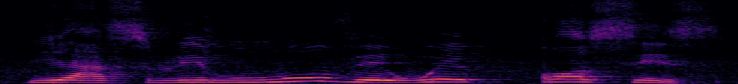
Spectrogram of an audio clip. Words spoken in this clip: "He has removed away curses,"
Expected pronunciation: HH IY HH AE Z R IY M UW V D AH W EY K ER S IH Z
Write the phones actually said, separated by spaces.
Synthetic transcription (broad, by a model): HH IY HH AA S R IY M UW V AH W EY K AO S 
